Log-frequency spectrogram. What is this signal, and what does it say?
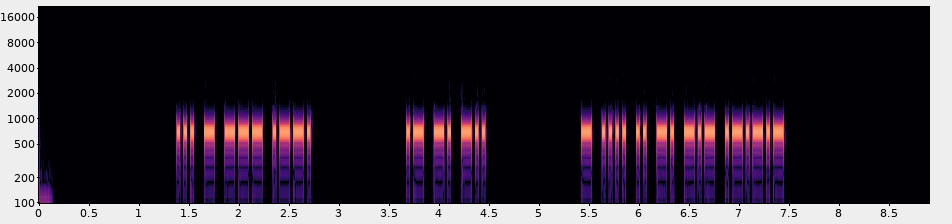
Morse code, heard as a keyed tone, about 34 wpm, 700 Hz. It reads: STOP AND THINK.
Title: 4x Word-Spacing - Sentences from Top 300 Words - 35wpm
